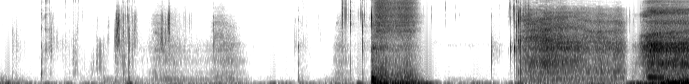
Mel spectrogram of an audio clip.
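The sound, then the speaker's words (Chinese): A breathy yawn bursts out after a few faint mouth clicks, then a second, longer drawn-out yawn follows, loud and airy, with no talking. “看你哈欠连天的，脑子都转不动了吧？”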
